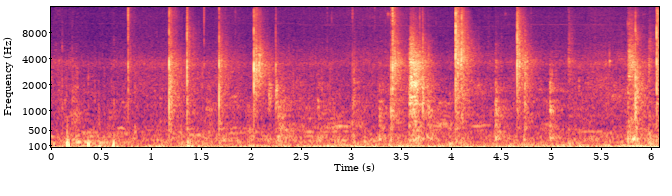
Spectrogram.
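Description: Wood fire crackling in a fireplace: irregular sharp pops and snaps, some close together, over a low rumble.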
